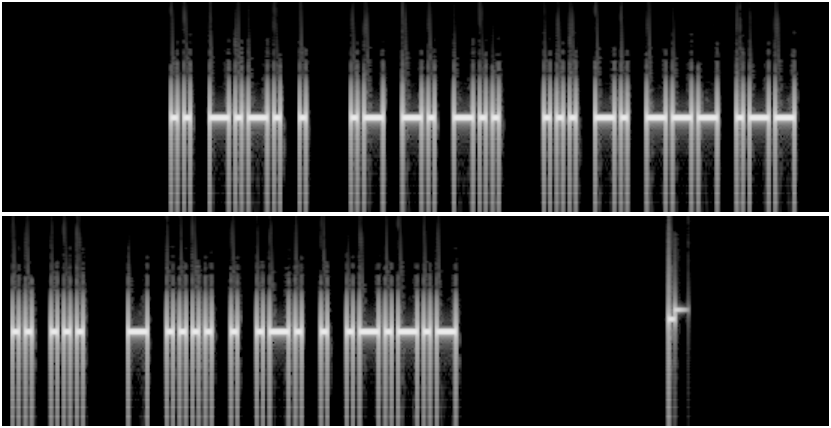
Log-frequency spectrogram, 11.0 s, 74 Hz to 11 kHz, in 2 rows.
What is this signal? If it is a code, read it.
Morse code, heard as a keyed tone, about 28 wpm, 700 Hz. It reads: ICE AND SNOW IS THERE.
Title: Sentences from Top 1000 Words 28wpm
